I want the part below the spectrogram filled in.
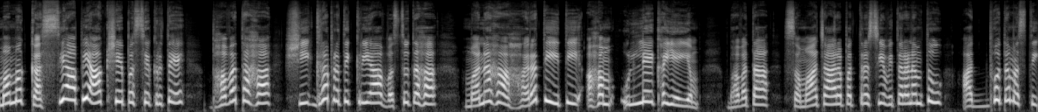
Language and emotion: Sanskrit, happy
